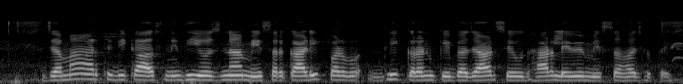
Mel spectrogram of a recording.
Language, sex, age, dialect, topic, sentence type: Magahi, female, 25-30, Western, banking, statement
